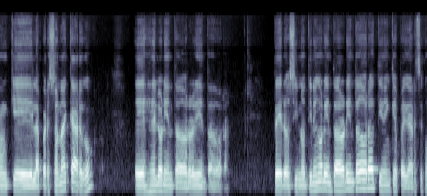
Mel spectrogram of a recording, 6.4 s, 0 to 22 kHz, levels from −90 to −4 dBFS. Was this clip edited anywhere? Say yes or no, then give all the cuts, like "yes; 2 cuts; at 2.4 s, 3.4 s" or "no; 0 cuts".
no; 0 cuts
